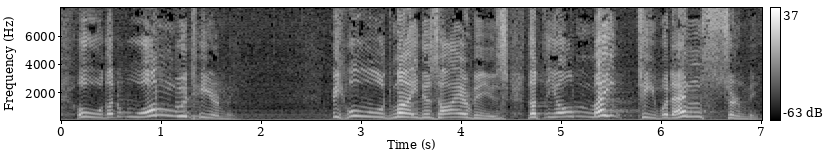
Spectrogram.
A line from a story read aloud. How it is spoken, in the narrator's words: Job in Job 31 and 35 cried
